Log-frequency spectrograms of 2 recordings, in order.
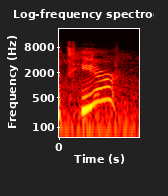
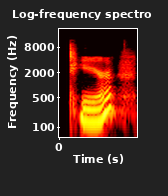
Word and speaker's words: tear: Łza to tear. To słowo zapisujemy tear. I tak samo pisze się, ale już inaczej mówi czasownik, który znaczy podrzeć albo drzeć. Tear.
